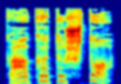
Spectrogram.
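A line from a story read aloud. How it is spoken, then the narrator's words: Irritated exhale. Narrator (Russian): раздраженно выдохнул он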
